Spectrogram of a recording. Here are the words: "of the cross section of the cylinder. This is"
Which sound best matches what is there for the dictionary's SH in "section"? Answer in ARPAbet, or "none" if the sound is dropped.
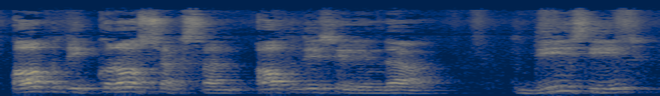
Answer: S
